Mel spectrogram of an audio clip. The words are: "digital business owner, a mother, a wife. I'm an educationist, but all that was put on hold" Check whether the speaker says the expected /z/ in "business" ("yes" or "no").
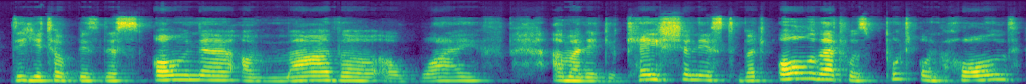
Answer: yes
